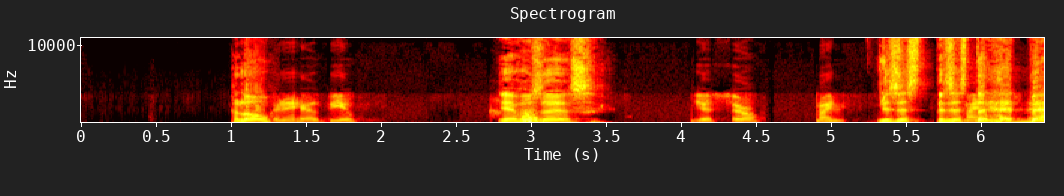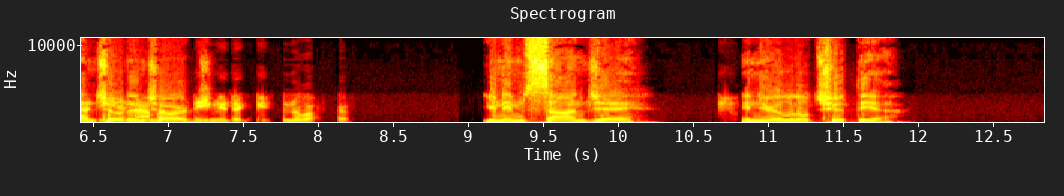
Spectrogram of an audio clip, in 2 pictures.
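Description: A man speaks into a phone with animation, heard close.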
